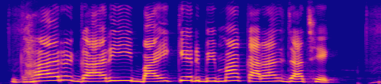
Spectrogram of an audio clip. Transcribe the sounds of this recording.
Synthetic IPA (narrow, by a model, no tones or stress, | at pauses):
ɡʱəɾɡaɾibajkeɾbimakaɾald͡ʑat͡ɕʰek̚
